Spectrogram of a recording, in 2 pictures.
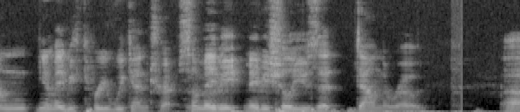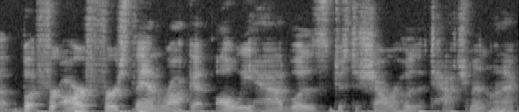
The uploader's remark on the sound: Stick with us on the crumby audio, we ordered a new mic!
